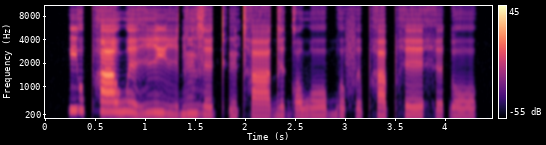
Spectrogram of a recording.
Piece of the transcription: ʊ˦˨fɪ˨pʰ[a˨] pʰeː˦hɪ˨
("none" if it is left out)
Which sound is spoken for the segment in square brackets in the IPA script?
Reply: a˦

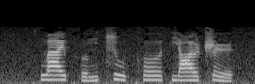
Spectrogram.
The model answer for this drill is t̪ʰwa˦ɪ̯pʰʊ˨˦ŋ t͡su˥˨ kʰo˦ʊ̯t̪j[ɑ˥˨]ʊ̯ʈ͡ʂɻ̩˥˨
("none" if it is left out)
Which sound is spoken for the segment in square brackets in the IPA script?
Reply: ɑ˦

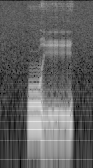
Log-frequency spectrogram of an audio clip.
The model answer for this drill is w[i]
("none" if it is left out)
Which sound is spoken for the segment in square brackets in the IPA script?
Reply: ḭ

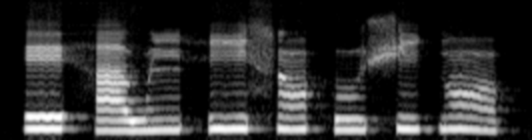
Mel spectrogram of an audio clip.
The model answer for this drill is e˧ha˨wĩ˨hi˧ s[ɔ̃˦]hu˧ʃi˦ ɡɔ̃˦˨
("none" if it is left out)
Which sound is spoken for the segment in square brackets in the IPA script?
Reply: ɔ̃˦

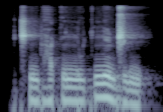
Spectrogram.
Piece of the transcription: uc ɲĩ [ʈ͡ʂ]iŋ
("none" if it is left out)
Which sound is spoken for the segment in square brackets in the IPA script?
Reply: ɖ͡ʐ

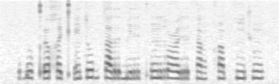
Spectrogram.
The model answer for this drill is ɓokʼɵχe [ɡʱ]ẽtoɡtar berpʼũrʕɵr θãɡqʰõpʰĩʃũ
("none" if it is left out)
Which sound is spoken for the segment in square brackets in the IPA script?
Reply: kʼ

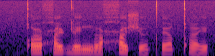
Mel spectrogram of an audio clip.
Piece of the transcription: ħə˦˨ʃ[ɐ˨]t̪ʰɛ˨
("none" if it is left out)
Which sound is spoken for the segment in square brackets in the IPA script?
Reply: ə˨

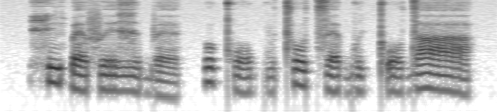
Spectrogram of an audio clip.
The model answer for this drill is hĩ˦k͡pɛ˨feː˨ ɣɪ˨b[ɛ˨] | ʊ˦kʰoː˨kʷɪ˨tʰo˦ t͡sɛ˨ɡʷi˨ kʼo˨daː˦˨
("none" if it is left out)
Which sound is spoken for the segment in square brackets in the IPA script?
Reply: ɛ˨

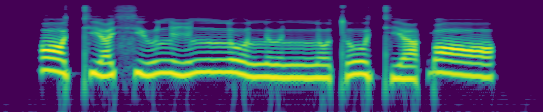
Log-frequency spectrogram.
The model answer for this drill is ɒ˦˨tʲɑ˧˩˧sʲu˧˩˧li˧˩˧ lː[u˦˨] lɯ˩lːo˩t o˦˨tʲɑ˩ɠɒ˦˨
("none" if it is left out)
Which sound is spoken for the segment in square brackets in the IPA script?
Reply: o˦˨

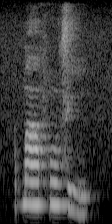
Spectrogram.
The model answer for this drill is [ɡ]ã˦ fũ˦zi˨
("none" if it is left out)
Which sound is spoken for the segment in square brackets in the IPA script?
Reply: ɓ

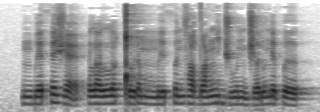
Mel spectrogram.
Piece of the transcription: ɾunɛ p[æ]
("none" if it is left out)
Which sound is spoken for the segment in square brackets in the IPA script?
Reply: ə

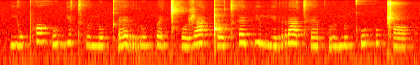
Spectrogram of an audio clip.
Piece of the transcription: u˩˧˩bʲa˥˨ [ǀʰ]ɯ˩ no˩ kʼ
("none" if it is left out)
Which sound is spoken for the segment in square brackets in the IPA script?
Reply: tʰ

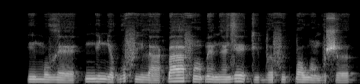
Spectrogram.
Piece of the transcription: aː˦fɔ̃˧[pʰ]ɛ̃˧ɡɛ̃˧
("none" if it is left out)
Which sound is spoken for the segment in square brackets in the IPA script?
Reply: ɓ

